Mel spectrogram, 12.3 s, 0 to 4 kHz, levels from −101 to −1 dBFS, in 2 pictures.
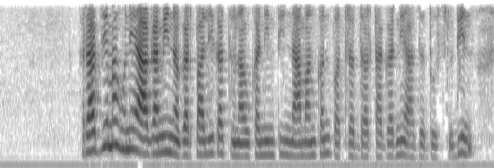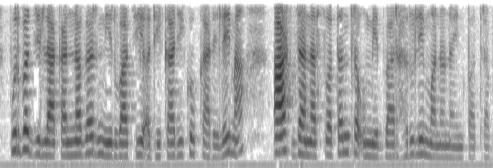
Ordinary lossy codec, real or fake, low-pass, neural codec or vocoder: none; real; 3.6 kHz; none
